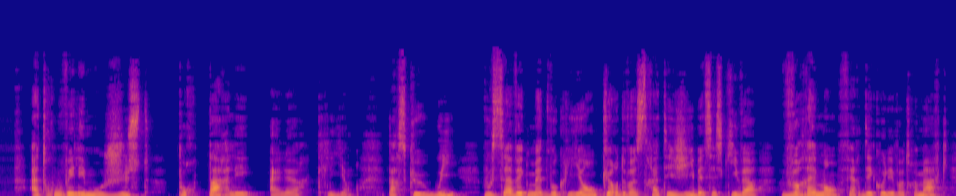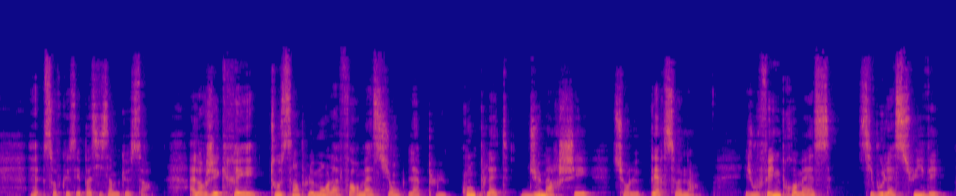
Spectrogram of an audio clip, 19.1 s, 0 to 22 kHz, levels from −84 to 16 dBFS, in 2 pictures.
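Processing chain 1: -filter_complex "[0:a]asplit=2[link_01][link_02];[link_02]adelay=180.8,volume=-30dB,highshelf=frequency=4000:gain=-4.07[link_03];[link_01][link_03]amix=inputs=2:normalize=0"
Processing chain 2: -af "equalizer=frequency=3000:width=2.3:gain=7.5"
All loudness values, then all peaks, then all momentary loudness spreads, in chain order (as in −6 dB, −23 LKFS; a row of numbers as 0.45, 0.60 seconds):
−25.5, −25.0 LKFS; −3.0, −2.5 dBFS; 12, 12 LU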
